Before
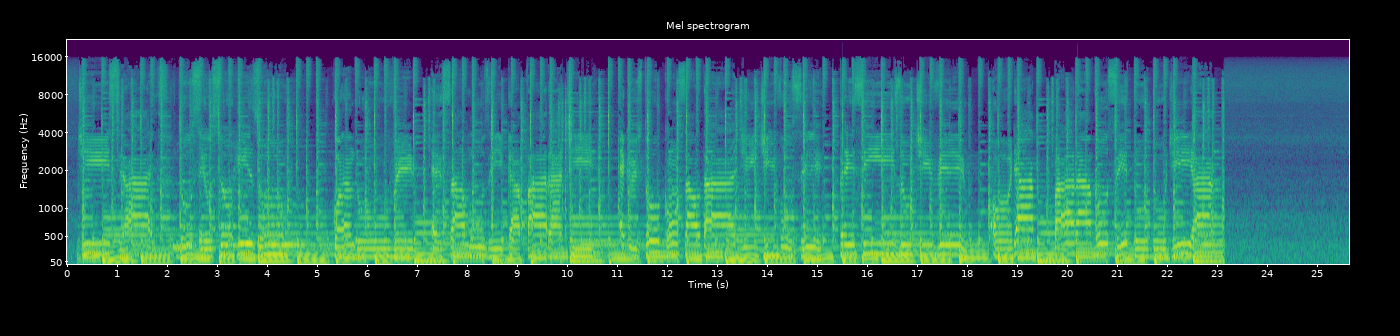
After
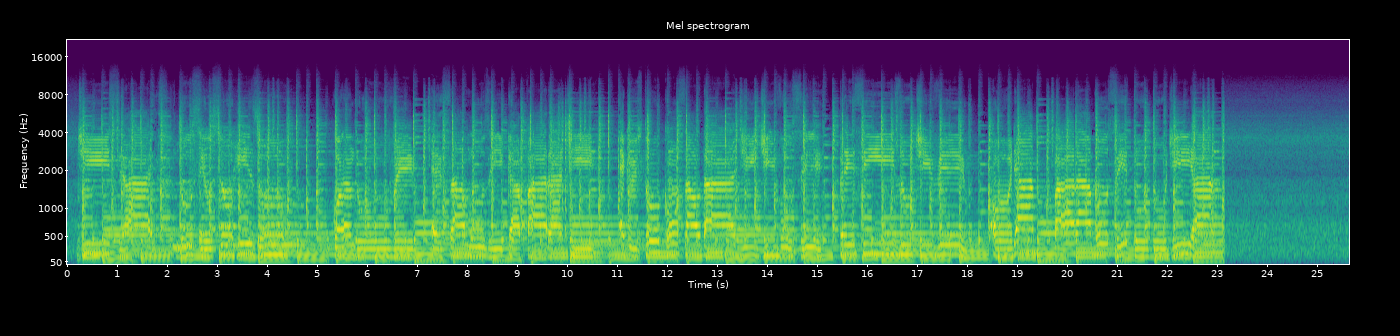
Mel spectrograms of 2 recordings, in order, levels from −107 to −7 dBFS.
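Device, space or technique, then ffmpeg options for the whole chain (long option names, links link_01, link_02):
overdrive pedal into a guitar cabinet: -filter_complex "[0:a]asplit=2[link_01][link_02];[link_02]highpass=frequency=720:poles=1,volume=13dB,asoftclip=type=tanh:threshold=-7dB[link_03];[link_01][link_03]amix=inputs=2:normalize=0,lowpass=frequency=3100:poles=1,volume=-6dB,highpass=110,equalizer=frequency=110:width_type=q:width=4:gain=-4,equalizer=frequency=360:width_type=q:width=4:gain=-8,equalizer=frequency=870:width_type=q:width=4:gain=-9,equalizer=frequency=1900:width_type=q:width=4:gain=-9,lowpass=frequency=4200:width=0.5412,lowpass=frequency=4200:width=1.3066,asettb=1/sr,asplit=3[link_04][link_05][link_06];[link_04]atrim=end=19.874[link_07];[link_05]atrim=start=19.87:end=20.86,asetpts=PTS-STARTPTS,afade=type=in:duration=0.004:curve=qsin,afade=type=out:start_time=0.986:duration=0.004:curve=qsin,lowpass=frequency=9100:width=0.5412,lowpass=frequency=9100:width=1.3066[link_08];[link_06]atrim=start=20.856[link_09];[link_07][link_08]acrossfade=duration=0.004:curve1=hsin:curve2=qsin[link_10];[link_10][link_09]acrossfade=duration=0.004:curve1=qsin:curve2=hsin,volume=8dB"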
